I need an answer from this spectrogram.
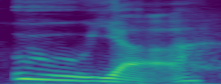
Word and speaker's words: Ouya: don't believe in the ouya so it's pronounced ooh yeah yeah oh yeah like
